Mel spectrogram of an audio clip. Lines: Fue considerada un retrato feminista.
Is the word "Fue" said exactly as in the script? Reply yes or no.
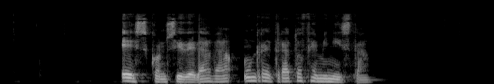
no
